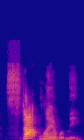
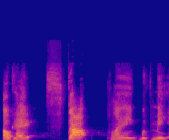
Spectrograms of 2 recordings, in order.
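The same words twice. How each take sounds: First: Said in the usual way. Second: "Stop playing with me" drawn out slowly, every word spaced; slow emphatic warning. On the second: Shown as a demonstration. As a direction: lay each word down slowly and firmly.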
